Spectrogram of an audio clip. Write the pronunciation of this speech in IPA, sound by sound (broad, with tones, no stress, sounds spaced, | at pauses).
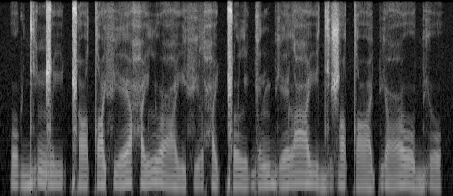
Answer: o˨˩ ɡ dʲ ø˥˩ ŋ͡ǁ iː˨˩ ǁ o˨˩ tˤ ɛ˨˥ fʲ ɛː˨˥ ħ i˨˥ l u˥˩ ʕ iː˨˩ fʲ ø˨˥ l ħ i˨˩ ǁ o˨˩ l i˨˥ ɡ ɛ˨˥ n bʲ ɛː˨˥ l ʕ iː˥˩ dʲ ɛ˨˥ ʒ ɔ˥˩ tˤ ɛː˨˩ pʲ ø˥˩ ʕ oː˥˩ bʲ o˥˩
